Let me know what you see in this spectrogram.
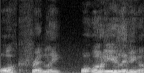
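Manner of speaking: incredulous game-character voice. Voicing a character who looks weirdly at a player: NPC looking at you weirdly. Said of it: "He looks at you weirdly going".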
